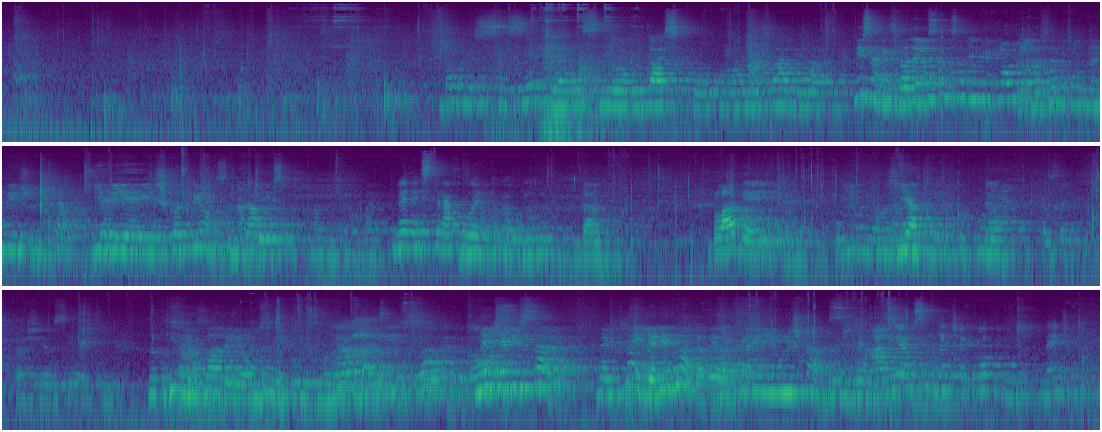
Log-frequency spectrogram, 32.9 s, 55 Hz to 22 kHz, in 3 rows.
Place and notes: Jurandvor, island Krk, Croatia, St.Lucy's church - neglected "sacred things"
walking towards and entering a small church where the "Bascanska ploca" was discovered(a pluteus with old slavic characters chiselled out in stone, crucial document of Croatian history);since 1100 till 1850 it lay forgotten on the floor;in the decade of strong patriotic pathos (1990-ties) the church was full of moist, scorpions could be seen around; commentaries of 2 women who opened the church for us are related to that subject
20 June 1997, 11:00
